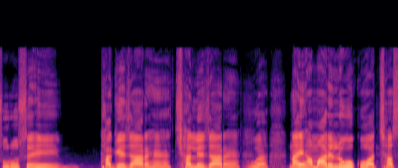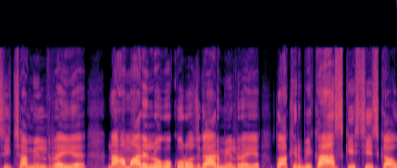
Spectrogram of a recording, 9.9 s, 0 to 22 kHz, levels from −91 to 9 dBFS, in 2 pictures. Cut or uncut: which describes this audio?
cut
